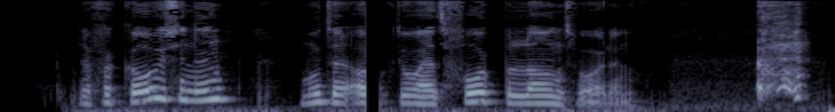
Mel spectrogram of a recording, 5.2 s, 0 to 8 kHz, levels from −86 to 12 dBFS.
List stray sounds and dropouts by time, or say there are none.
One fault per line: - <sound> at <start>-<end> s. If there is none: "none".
- dropout at 2.3-2.4 s
- throat clearing at 4.7-5.1 s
